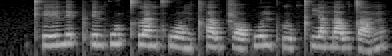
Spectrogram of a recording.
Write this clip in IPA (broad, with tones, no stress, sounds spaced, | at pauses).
kʰ eː˦˥ n e˥˩ ʔ pʰ e˧ n k w u˦˥ ʔ kʰ l a˧ ŋ kʰ w oː˨˩ ŋ tʰ a˧ w t͡ɕ ɔː˨˩ k w o˥˩ m pʰ l u˨˩ k̚ tʰ i˧ a̯ n a˧ w t a˩˦ ŋ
